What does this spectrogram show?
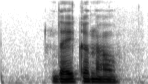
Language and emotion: Russian, neutral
